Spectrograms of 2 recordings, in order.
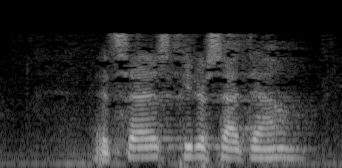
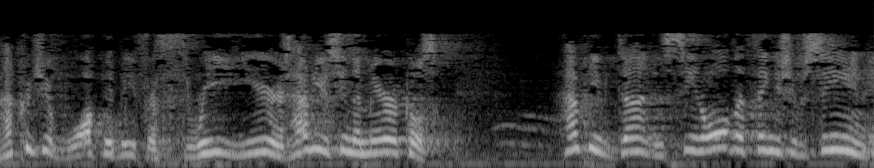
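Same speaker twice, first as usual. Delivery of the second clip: lightly voiced reproachful Lord, climbing higher each question; mock rebuke; 8 semitones higher than usual. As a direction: reproach him gently, pitch rising with every question. Imagined Lord rebuking Peter.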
